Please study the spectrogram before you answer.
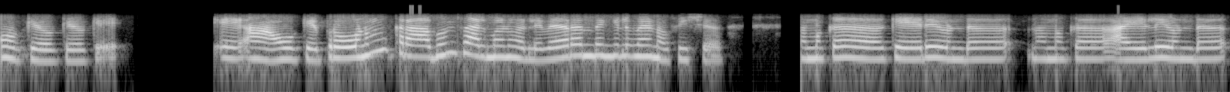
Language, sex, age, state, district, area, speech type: Malayalam, female, 18-30, Kerala, Idukki, rural, conversation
